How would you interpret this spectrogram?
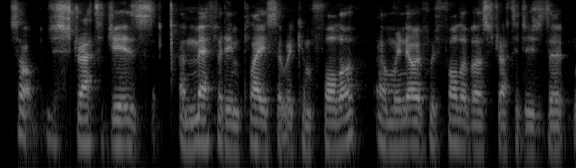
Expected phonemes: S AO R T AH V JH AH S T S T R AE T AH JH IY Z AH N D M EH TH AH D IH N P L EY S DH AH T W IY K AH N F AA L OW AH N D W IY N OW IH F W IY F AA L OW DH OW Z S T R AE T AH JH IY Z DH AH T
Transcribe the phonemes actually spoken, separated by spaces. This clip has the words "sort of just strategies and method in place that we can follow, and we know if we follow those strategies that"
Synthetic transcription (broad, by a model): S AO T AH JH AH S S T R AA T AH JH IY Z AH M EH TH AH D IH N P L EY S DH AH T W IY K AH N F AA L OW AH N W IY N OW IH F W IY F AA L OW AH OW S T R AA T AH JH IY Z DH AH T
